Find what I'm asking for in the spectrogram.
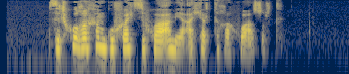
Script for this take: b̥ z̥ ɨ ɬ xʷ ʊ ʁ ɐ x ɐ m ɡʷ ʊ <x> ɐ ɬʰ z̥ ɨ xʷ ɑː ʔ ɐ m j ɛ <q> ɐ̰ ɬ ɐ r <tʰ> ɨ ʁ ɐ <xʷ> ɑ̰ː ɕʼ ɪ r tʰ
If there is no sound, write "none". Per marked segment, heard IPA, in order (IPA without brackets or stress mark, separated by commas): x, ʔ, tʰ, xʷ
